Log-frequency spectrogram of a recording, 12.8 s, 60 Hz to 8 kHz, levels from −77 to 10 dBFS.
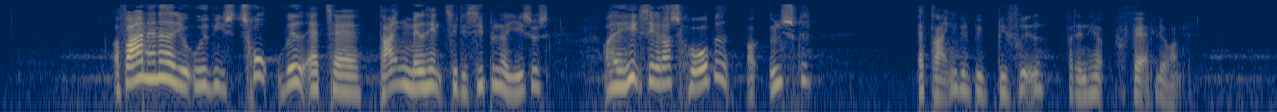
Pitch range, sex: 140-200 Hz, male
